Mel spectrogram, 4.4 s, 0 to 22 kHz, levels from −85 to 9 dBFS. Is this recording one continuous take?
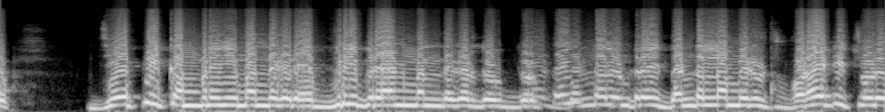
no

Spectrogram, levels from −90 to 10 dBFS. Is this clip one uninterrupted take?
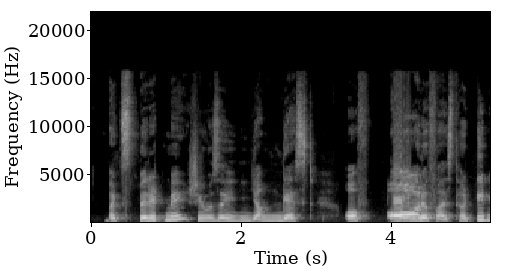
yes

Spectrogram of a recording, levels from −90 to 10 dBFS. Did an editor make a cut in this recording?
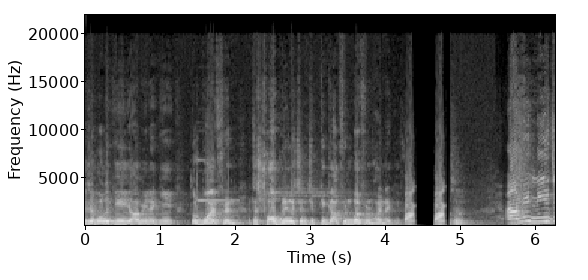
no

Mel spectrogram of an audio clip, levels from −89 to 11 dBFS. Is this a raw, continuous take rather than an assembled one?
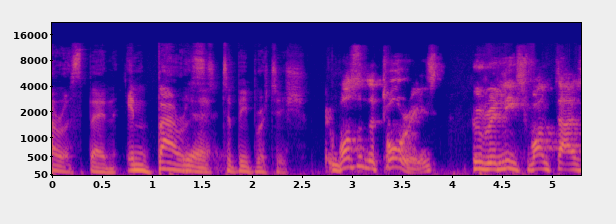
no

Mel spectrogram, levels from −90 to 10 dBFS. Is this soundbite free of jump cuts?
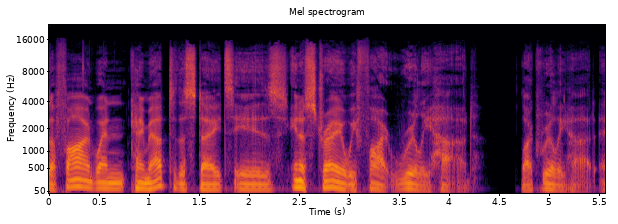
no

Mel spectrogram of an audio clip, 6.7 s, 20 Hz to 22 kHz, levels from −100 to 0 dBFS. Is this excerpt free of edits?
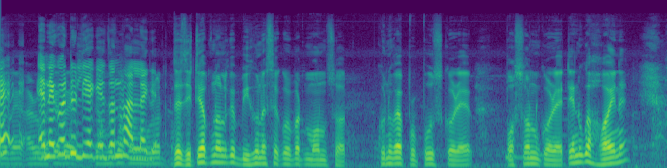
no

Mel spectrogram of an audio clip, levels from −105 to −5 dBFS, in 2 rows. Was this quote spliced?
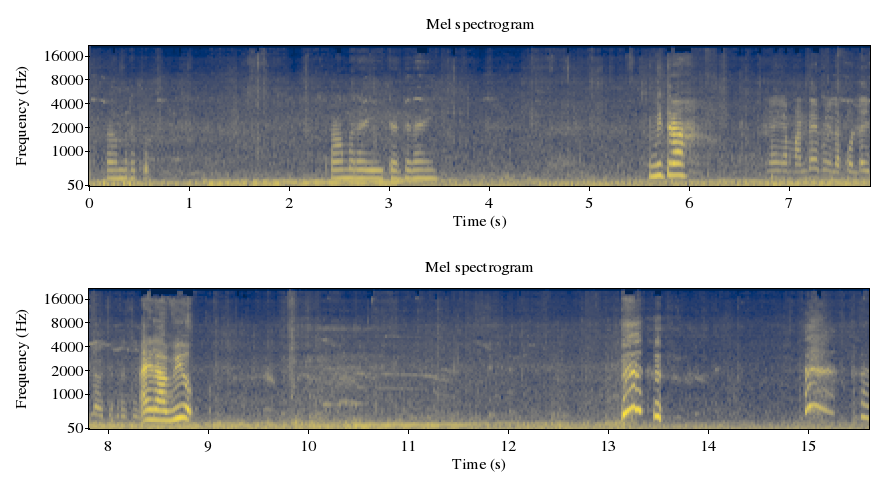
no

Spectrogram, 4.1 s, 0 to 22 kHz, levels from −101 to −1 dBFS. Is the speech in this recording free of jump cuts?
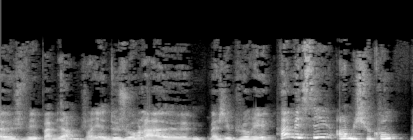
no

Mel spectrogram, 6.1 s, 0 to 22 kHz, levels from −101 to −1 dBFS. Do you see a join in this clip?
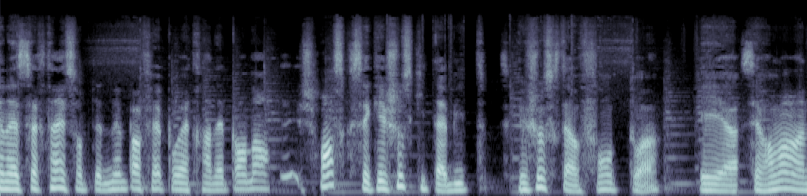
yes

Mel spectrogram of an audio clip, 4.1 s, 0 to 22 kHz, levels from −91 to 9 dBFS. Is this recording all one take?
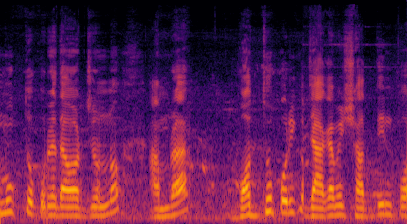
no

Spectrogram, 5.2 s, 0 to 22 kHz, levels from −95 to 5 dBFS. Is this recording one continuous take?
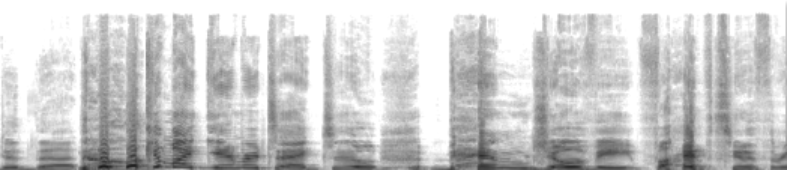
yes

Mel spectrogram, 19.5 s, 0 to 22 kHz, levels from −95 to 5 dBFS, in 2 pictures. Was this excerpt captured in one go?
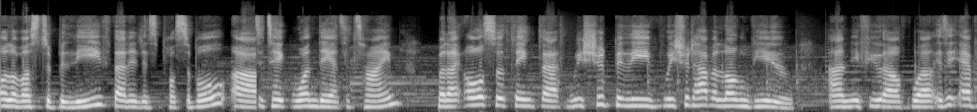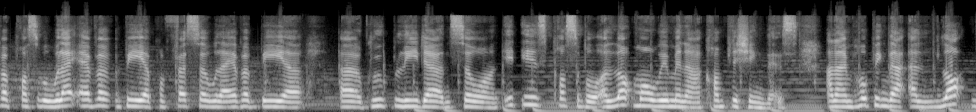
no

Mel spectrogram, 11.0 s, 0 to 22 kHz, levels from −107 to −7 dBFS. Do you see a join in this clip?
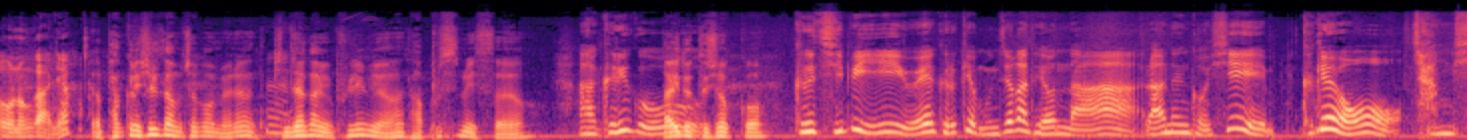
no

